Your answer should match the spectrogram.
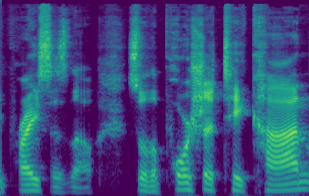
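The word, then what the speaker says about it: Taycan: though so the Porsche take on let's call take on even though it looks like it's spelt a can looks gorgeous it that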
